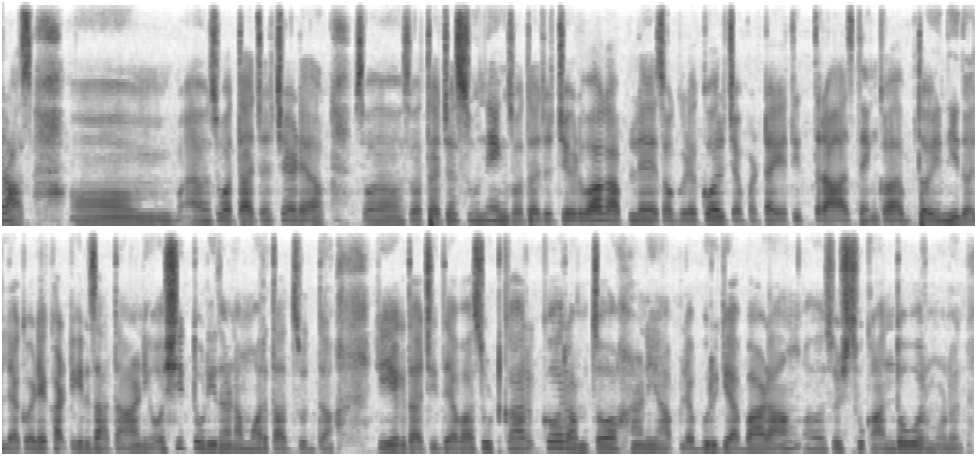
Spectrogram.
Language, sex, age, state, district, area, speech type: Goan Konkani, female, 45-60, Goa, Ponda, rural, spontaneous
